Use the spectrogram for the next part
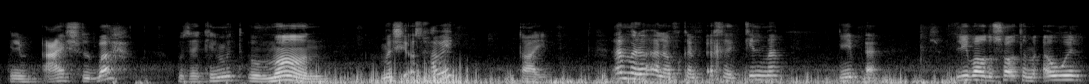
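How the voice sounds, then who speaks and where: A man with an Egyptian Arabic accent, a student tutor giving a friendly, coaxing handwriting lesson to young children. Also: on the high side. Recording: muffled with steady hiss.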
